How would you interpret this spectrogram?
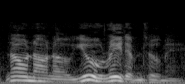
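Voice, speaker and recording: An actor playing a lazy, fat, brilliant older government official with a British accent and a languid, dismissive manner, in 1940s radio drama style. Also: male voice, mid-range voice, sing-song, moderate pace, darkish tone, slightly rough. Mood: brusque, superior. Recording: muffled vintage 1940s radio recording.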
